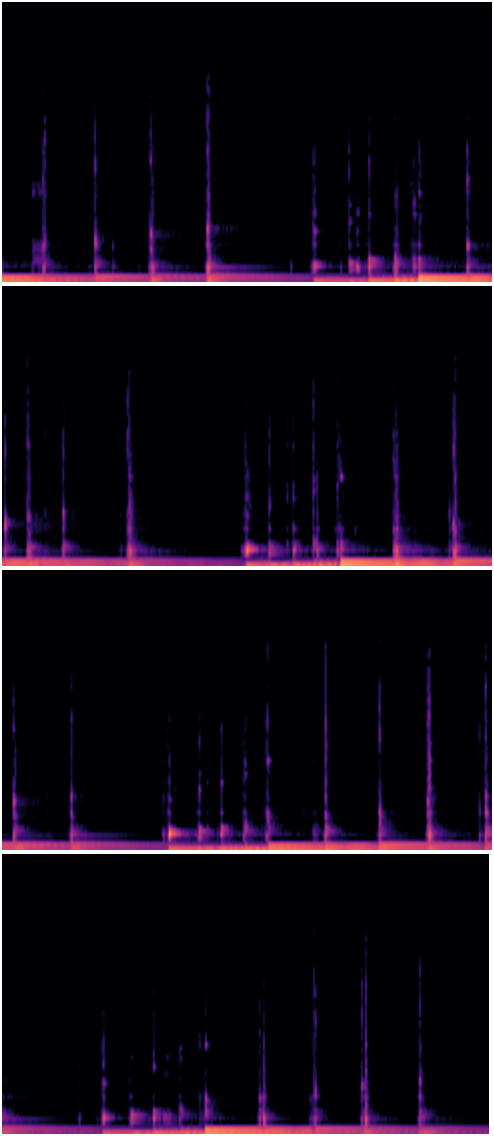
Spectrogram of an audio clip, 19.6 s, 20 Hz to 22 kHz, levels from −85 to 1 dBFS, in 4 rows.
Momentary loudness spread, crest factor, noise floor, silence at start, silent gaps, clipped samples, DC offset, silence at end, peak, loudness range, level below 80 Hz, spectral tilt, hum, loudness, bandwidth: 19 LU; 20 dB; -52 dBFS; 0 s; none; under 0.1%; under 0.1%; 0 s; -10 dBFS; 7 LU; -34 dBFS; -7 dB/octave; none; -33 LUFS; 7.6 kHz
